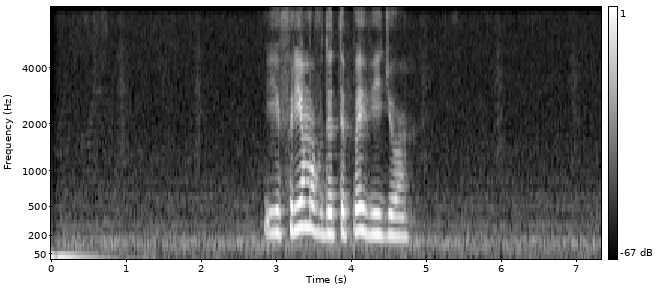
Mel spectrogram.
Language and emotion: Russian, neutral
